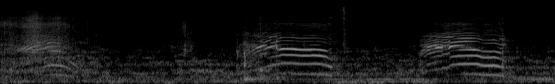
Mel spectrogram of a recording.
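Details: Hungry stray cat on a rock asking for food, meowing loudly: three strong, harmonic meows, each arching up then down, roughly two seconds apart, with faint background hiss.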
